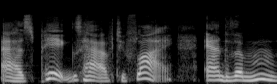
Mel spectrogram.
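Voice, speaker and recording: Against a quiet background, a woman in a raspy, put-on character voice speaks at a very slow pace, with medium pitch and lively intonation. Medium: read story. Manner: smug, fussy, moralizing.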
